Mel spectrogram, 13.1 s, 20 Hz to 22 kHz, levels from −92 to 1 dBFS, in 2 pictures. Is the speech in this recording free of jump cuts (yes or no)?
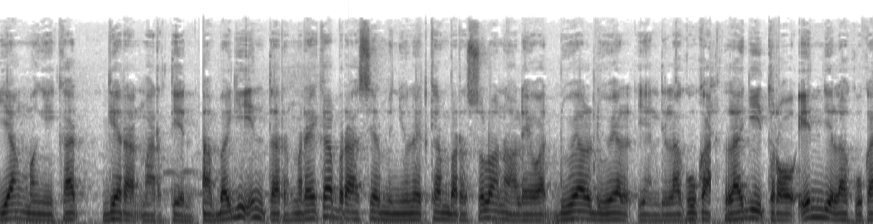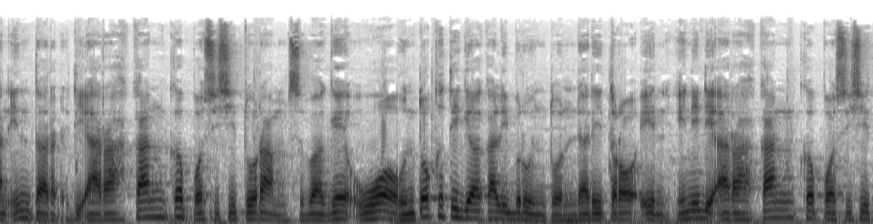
no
